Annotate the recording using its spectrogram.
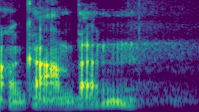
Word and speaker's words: Agamben: One, am I pronouncing that correctly? And two, at what point in his career did people just start calling him by one name, Agamben? – Yes, you are pronouncing it correctly.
